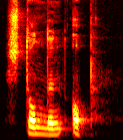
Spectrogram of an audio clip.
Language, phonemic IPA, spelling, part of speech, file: Dutch, /ˈstɔndə(n) ˈɔp/, stonden op, verb, Nl-stonden op.ogg
- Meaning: inflection of opstaan: 1. plural past indicative 2. plural past subjunctive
